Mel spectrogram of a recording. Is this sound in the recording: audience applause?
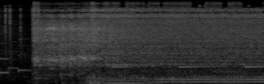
no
